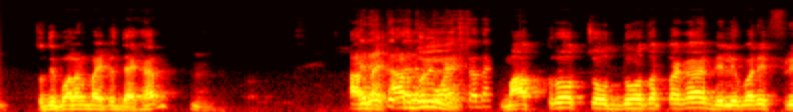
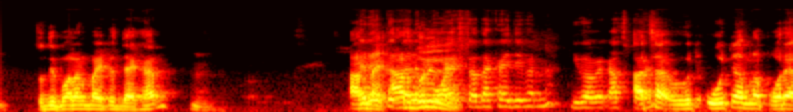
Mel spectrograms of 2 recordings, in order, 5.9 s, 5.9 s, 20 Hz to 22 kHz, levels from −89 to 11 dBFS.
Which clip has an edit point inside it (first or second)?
first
